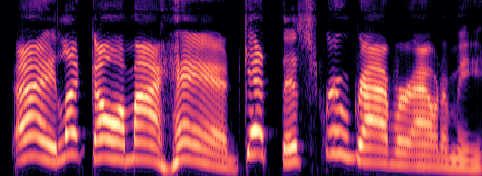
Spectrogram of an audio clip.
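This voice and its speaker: A put-on character voice, high-pitched with very wide pitch swings, moves at a moderate pace. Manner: goofy, distressed.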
